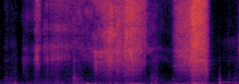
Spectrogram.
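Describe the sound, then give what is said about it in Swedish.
Fizzing fruit soda is poured into a drink with a bright, hissing rush that swells and fades, then returns in a stronger burst before stopping. No one speaks. “Nu, eftersom att det är halloween, så tänkte jag piffa den med lite fruktsoda.”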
